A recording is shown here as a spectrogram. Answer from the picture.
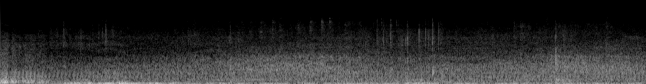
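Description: Steady rumble of road traffic crossing the Forth Road Bridge, heard from the walkway beside the carriageway, with no single vehicle standing out.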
